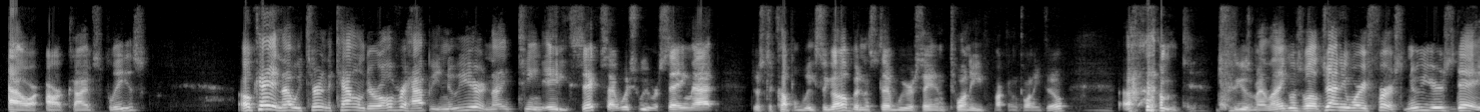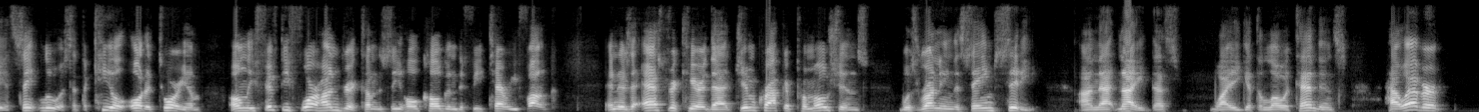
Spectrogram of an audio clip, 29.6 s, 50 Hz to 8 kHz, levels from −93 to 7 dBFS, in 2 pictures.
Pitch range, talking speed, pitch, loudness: 135-195 Hz, 175 wpm, 165 Hz, -17 LUFS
